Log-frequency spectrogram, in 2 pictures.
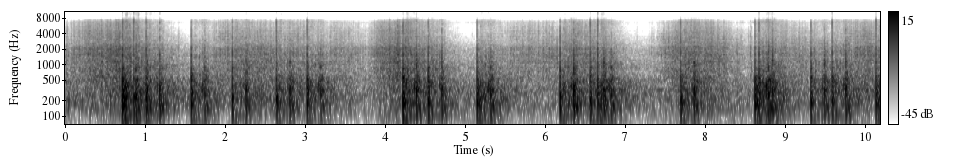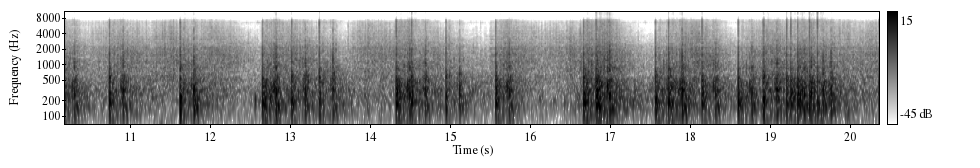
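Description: Fireworks display: aerial shells bursting one after another in a continuous barrage, with bangs about every second and rapid crackling between them.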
